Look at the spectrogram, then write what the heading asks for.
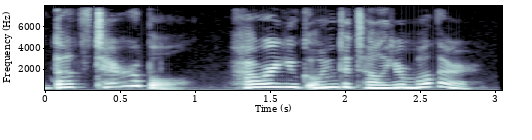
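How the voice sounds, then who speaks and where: A woman's voice: high voice, expressive, normal speed, darkish tone, voice pushed up. A woman voicing a curious, earnest and wistful young boy turtle in a storybook read-aloud. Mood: puzzled, questioning. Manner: earnest, questioning.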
